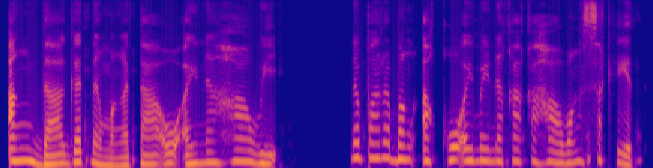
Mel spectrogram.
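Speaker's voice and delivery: ordinary delivery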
